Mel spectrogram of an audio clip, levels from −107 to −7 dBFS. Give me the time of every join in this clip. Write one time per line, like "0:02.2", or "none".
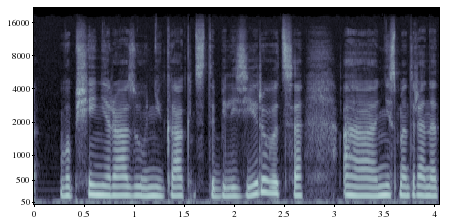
0:01.6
